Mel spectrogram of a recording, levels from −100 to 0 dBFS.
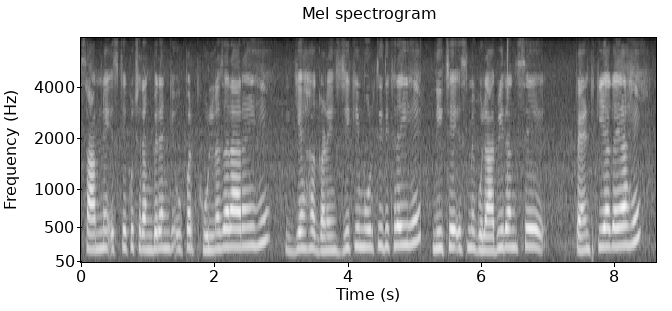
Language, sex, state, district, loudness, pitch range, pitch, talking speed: Hindi, female, Bihar, Jamui, -16 LUFS, 210-245 Hz, 230 Hz, 185 wpm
